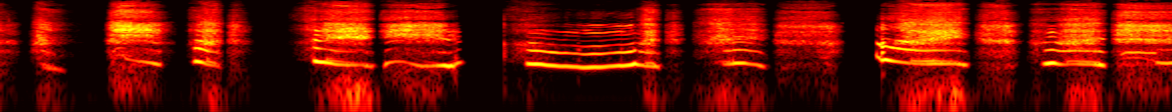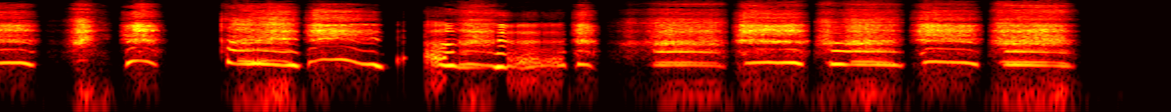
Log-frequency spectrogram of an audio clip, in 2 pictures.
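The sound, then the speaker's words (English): A loud run of rapid gasps and heavy breaths from a person breathing fast and unable to catch their breath during sex, many of them voiced with a moaning edge, repeating in quick bursts with brief pauses and no talking. “I can't catch my breath. I'm breathing so fast as you begin to pound yourself into me harder.”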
